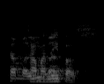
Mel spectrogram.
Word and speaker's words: Tamaulipas: Tamaulipas.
